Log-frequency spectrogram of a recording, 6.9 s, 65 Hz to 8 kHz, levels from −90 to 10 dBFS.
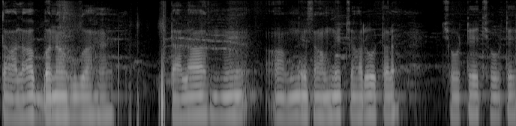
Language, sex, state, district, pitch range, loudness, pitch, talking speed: Hindi, male, Andhra Pradesh, Anantapur, 100-105 Hz, -35 LUFS, 100 Hz, 95 wpm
